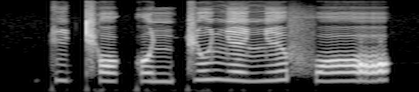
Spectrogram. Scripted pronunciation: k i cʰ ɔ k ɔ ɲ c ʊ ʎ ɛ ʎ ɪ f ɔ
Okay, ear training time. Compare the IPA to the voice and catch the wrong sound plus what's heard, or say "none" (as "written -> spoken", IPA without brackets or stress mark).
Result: none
